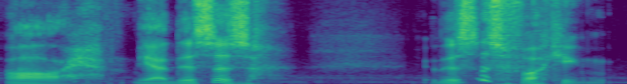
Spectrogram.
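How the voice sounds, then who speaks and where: A young man doing casual, slangy, expressive live commentary as he streams a game. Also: lowish voice, takes it slowly, no echo, studio quality.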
